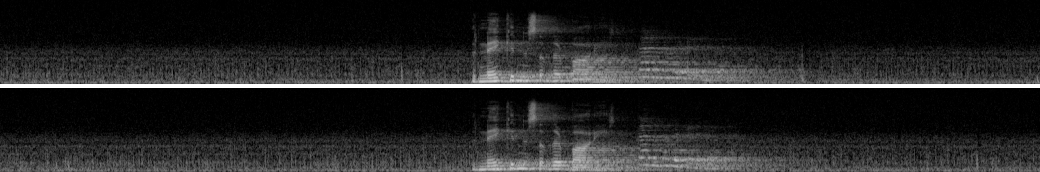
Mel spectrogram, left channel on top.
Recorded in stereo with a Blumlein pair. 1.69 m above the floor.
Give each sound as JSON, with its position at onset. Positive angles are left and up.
{"t": 4.7, "sound": "a man speaking", "azimuth_deg": 25, "distance_m": 0.7}
{"t": 6.2, "sound": "a woman speaking", "azimuth_deg": -30, "distance_m": 2.5}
